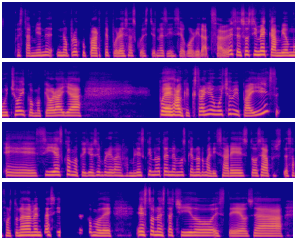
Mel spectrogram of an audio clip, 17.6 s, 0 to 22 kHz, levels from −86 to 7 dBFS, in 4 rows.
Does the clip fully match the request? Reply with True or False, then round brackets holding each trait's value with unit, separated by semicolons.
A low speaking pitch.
False (200 Hz)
